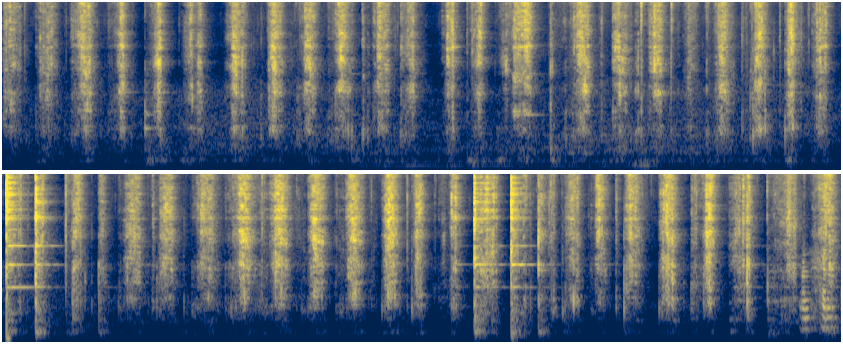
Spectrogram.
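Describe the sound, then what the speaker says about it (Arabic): Flour mixed with eggs, spices and a little salt being stirred briskly in a bowl, giving a steady run of dry, rasping scrapes in quick rhythm, close and fairly loud, with no talking. "غنبقى نحرك هاد الدقيق مزيان هكا"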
